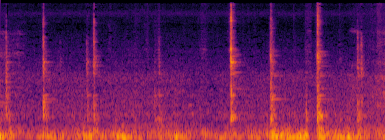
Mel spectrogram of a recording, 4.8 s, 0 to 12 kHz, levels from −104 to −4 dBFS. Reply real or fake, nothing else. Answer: real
